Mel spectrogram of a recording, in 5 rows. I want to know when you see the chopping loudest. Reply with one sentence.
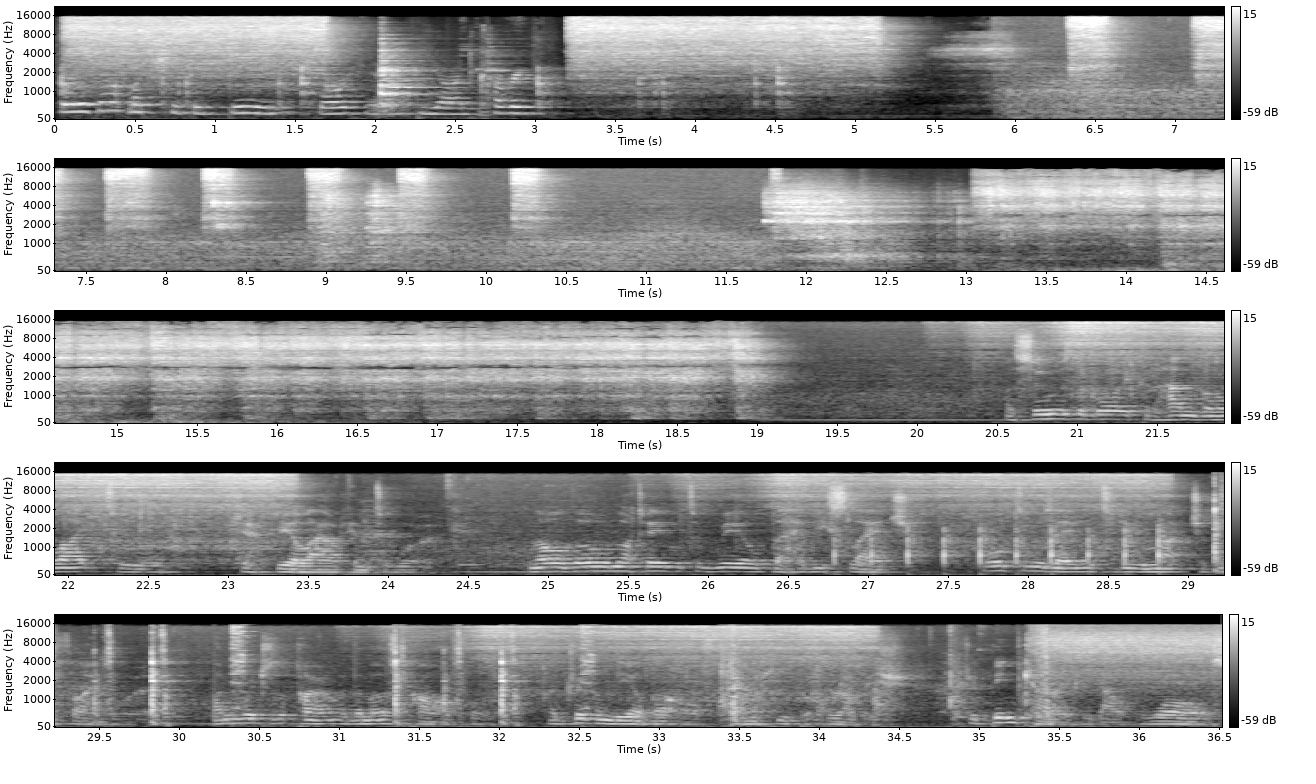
The volume of the chopping peaks at 30 seconds.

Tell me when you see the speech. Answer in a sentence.
You can hear the speech from 0.0 to 3.0 s and from 20.6 to 36.4 s.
